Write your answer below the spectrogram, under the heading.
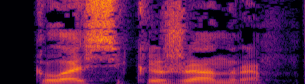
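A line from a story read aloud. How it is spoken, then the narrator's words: Grumbling with full mouth. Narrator (Russian): проворчал я с набитым ртом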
